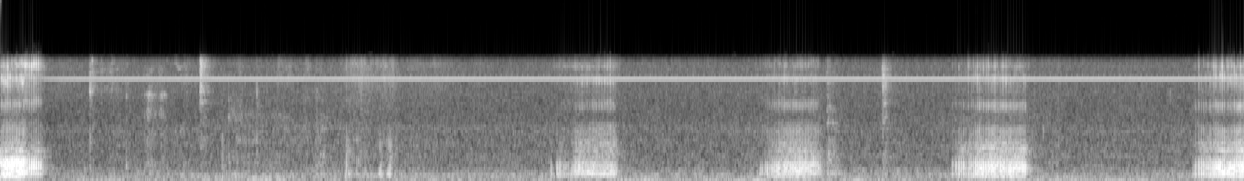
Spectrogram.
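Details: Three-month-old Shar Pei puppy sleeping and snoring: loud rasping snores in bursts lasting about a second, spaced two to three seconds apart, with quieter breathing between them and a steady faint hum in the background.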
